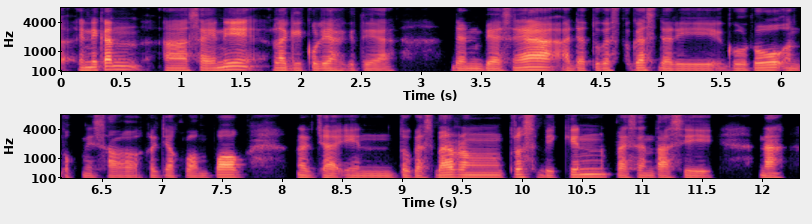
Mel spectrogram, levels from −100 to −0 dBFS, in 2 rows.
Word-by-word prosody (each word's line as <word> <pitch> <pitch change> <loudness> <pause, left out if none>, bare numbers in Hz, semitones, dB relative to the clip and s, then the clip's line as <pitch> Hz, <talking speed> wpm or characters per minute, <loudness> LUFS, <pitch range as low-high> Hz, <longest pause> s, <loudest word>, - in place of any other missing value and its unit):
ini 125 +2 +2
kan, 155 +1 +9 0.4
eee, 110 -1 +1
saya 110 -1 0
ini 150 +3 +6 0.2
lagi 110 -2 +1
kuliah, 110 -1 -1
gitu 95 -1 -11
ya. 90 - -6 0.5
Dan 105 -2 -4
biasanya 120 +7 +6
ada 105 0 -2
tugas-tugas 115 +3 -3
dari 100 -2 -3
guru 110 +6 0
untuk 105 -3 -8
misal 95 -1 -5
kerja 95 -1 -5
kelompok, 115 +6 +3 0.4
ngerjain 100 -2 -3
tugas 105 +1 -4
bareng, 115 -1 +2
terus 125 +3 0
bikin 120 +5 -2
presentasi. 105 -2 -3 0.4
Nah, 105 -2 +3
105 Hz, 125 wpm, -26 LUFS, 100-115 Hz, 0.5 s, kan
